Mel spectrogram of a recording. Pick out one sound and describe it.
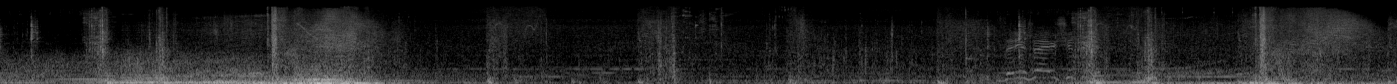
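A sci-fi charging effect crackles and hums in a video game.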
